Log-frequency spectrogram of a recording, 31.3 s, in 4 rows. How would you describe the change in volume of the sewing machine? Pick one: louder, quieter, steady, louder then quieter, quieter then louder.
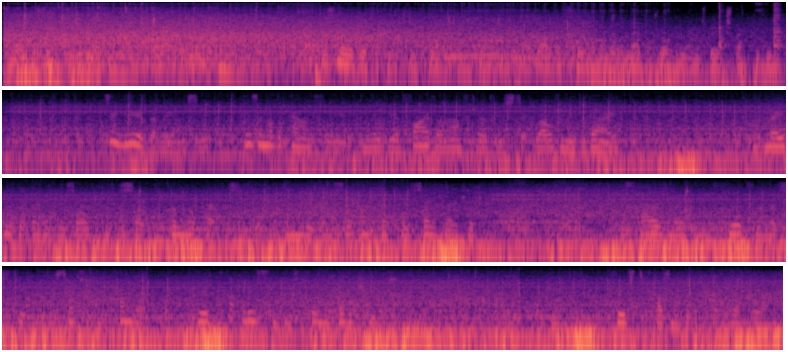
steady.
